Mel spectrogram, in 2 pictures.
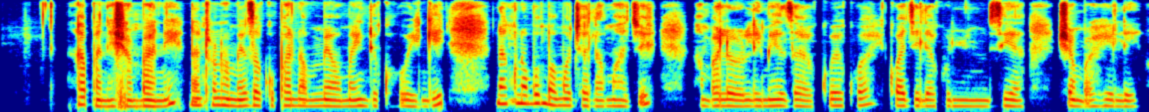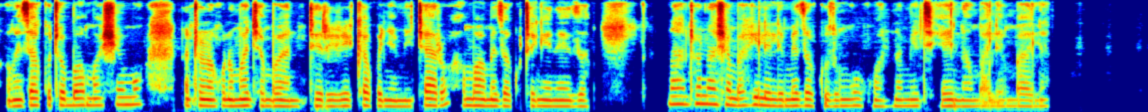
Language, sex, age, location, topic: Swahili, female, 25-35, Nairobi, agriculture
